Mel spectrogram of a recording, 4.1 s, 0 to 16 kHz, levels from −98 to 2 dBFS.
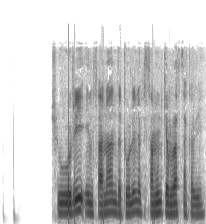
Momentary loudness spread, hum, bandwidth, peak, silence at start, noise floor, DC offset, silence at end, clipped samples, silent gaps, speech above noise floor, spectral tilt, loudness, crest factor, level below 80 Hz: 9 LU; none; 10.5 kHz; -6 dBFS; 1.05 s; -70 dBFS; under 0.1%; 0.05 s; under 0.1%; none; 47 dB; -6 dB/octave; -24 LUFS; 18 dB; -54 dBFS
